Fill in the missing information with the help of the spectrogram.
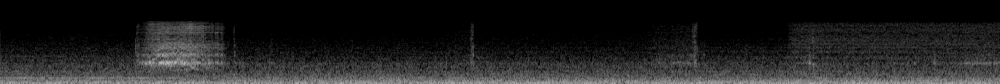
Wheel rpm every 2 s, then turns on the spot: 20, 10, 0, 10, 10.
0-4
